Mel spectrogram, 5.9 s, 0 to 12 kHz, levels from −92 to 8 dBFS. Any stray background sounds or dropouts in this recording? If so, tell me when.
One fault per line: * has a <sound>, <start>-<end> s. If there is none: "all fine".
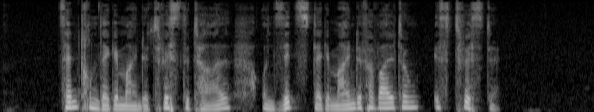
all fine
